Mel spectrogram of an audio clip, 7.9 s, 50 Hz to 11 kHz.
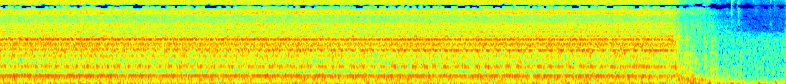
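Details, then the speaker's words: Detroit 6V92 diesel in MCI MC9 bus RV after oil pan gasket and oil line repair, oil system drained; cranked about seven seconds with fuel lever held off to build oil pressure; steady starter whine, even quick beats, no firing; healthy prime crank. "And what that's going to do is hopefully pump the oil around in it to maybe build a little oil pressure just to get oil on everything, because the oil cooler is drained."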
